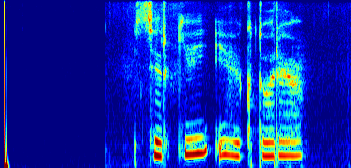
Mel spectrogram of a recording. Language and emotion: Russian, neutral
